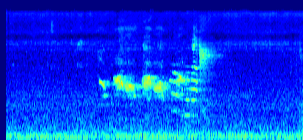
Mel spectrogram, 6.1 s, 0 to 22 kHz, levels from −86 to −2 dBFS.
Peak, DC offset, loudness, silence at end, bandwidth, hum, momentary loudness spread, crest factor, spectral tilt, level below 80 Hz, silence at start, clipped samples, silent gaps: -24 dBFS; under 0.1%; -37 LUFS; 0 s; 17.5 kHz; none; 18 LU; 20 dB; -1.5 dB/octave; -58 dBFS; 0.1 s; under 0.1%; none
